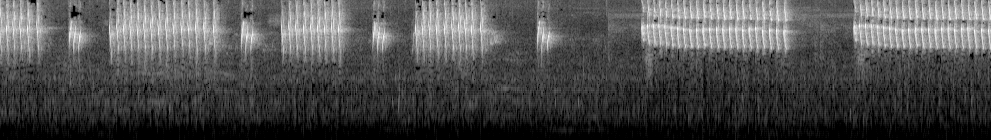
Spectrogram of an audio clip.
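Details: Master song of a kolibri ninja sunbird: a series of short high buzzy trills and clipped notes, then two long steady rattling trills separated by a pause.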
